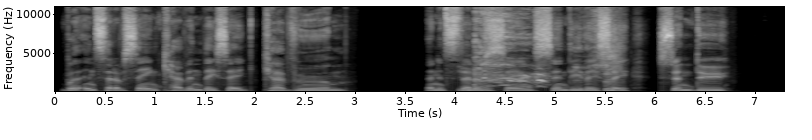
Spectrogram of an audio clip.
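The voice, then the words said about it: Weird robotic put-on accent. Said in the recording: “that didn't even sound like an accent. That was you doing a weird robot man voice.”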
